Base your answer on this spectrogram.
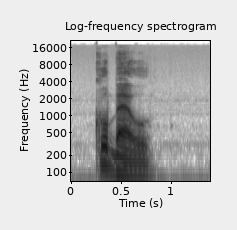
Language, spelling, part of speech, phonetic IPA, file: Polish, kubeł, noun, [ˈkubɛw], Pl-kubeł.ogg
